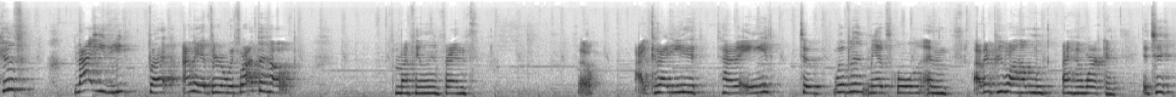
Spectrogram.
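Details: Dysarthria in a young adult woman with cerebral palsy, a brain injury before birth; she uses a wheelchair, has limited fine motor skills and says she is sometimes hard to understand.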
